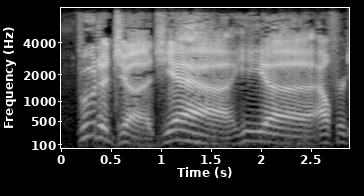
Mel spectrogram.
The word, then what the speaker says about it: Buttigieg: I've never actually heard it pronounced. Buttigieg. Buttigieg, yeah, he Alfred E.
